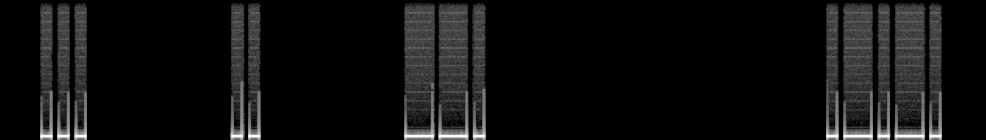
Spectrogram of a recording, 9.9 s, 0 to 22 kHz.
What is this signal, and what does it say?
Morse code, heard as a keyed tone, about 14 wpm, spaced as for 5 wpm, 680 Hz. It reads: SIG <AR>
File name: Morsekurs / Witze / Witz 28. September 2021, 25 F70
